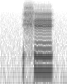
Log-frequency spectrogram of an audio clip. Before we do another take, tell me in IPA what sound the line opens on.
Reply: x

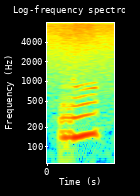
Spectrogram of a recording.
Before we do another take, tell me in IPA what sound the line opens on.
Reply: r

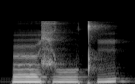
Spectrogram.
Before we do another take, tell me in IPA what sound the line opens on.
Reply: ʏː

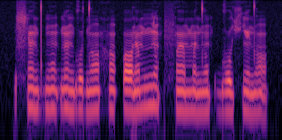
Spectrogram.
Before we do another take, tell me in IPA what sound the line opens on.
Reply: ɬ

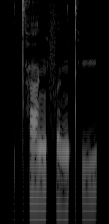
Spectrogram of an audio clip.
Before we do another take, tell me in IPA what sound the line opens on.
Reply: t̪ʰ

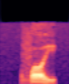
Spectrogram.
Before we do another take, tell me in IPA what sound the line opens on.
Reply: v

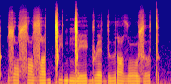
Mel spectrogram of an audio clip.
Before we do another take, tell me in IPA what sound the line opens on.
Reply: zˤ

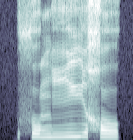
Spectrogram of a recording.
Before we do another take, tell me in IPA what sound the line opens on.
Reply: θ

